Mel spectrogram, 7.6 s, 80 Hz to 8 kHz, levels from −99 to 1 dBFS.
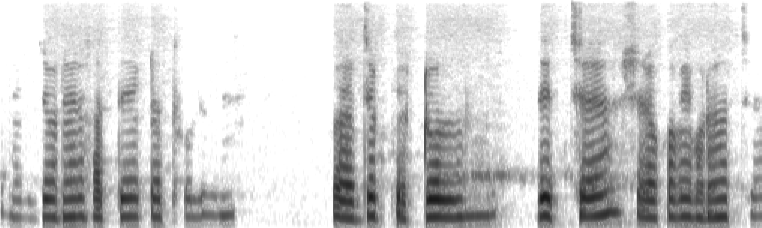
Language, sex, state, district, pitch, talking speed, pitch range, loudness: Bengali, female, West Bengal, Kolkata, 230 Hz, 95 wpm, 225-245 Hz, -22 LUFS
